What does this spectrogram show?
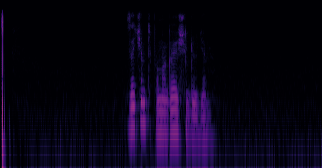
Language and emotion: Russian, sad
